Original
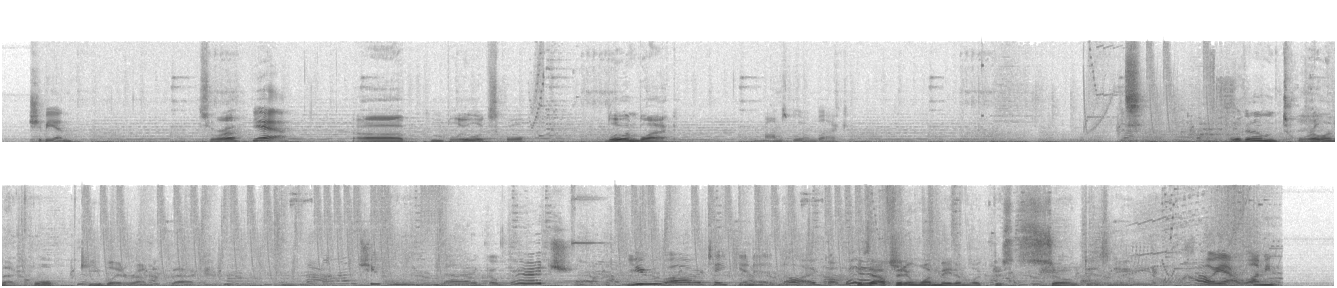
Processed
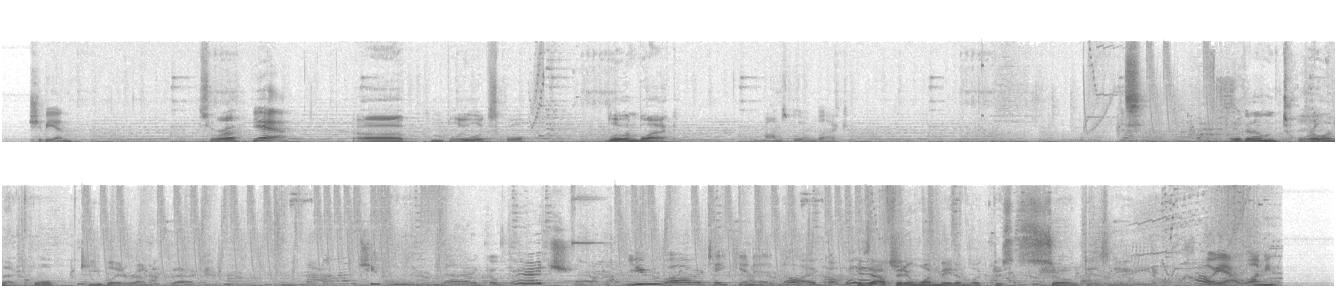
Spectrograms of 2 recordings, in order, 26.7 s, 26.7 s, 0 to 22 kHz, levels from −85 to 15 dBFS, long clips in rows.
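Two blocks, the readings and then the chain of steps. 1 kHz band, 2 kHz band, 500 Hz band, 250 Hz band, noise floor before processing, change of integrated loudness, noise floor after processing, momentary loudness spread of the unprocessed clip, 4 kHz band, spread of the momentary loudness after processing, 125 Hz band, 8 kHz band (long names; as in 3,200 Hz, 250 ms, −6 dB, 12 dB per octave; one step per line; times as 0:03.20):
−6.0 dB, −6.0 dB, −6.0 dB, −6.0 dB, −41 dBFS, −5.5 dB, −47 dBFS, 19 LU, −5.5 dB, 18 LU, −6.0 dB, −4.5 dB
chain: high-shelf EQ 8,300 Hz +4 dB
automatic gain control gain up to 3 dB
level −8.5 dB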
